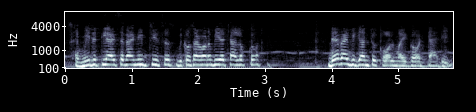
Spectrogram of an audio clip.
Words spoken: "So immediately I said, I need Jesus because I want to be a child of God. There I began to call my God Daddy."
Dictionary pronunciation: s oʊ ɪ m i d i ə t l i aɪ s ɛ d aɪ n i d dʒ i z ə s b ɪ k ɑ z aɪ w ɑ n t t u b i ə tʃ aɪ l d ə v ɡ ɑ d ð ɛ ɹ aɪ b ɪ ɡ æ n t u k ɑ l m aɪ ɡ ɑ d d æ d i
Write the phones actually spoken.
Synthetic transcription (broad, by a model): s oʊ ɪ m i d i ə t l i aɪ s ɛ d aɪ n i d dʒ i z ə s b ɪ k ɑ z aɪ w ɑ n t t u b i ə tʃ aɪ l d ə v ɡ ɑ d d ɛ ɹ aɪ b ɪ ɡ æ n t u k ɑ l m aɪ ɡ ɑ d d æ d i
